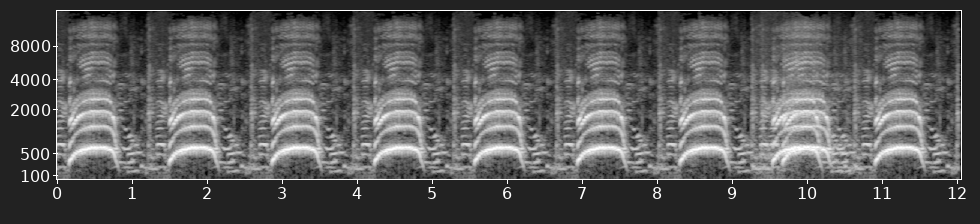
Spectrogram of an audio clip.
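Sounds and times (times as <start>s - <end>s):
high rising and falling call: 9.4s - 10.8s.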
